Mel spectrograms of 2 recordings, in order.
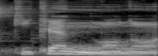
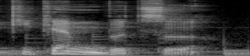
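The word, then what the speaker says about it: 危険物: Actually it does because well, even though the translation is correct, the pronunciation isn't cuz it says kiken mono and supposed to be kikenbutsu.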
